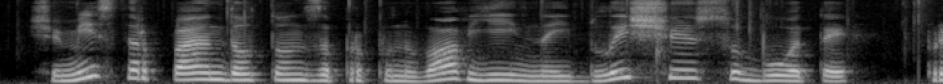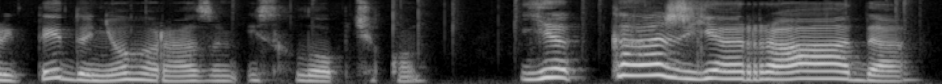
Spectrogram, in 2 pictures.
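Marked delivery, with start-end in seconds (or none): 7.4-9.3 loud, very slow, wholehearted, heartfelt exclamation. Narrating a girl taking leave of a gentleman, exclaiming wholeheartedly. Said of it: "від усього серця вигукнула Поліанна".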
